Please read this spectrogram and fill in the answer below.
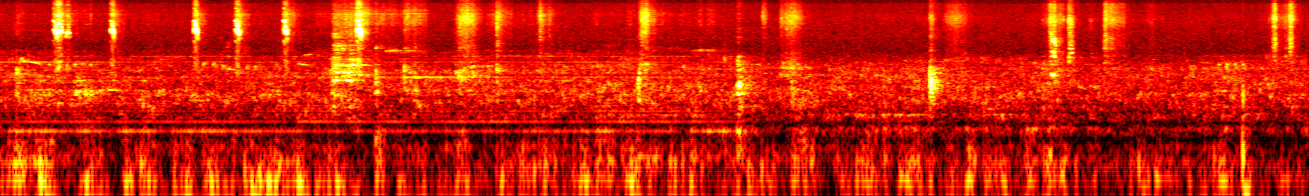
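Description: Near silence: faint outdoor ambience heard through a window, with scattered faint high chirps and a low steady hum that stops about seven seconds in.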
